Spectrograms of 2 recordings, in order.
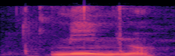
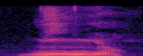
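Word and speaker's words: niño: in the English alphabet this is pronounced like the in-i combination in the word onion Nino manana anyo banyo oh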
